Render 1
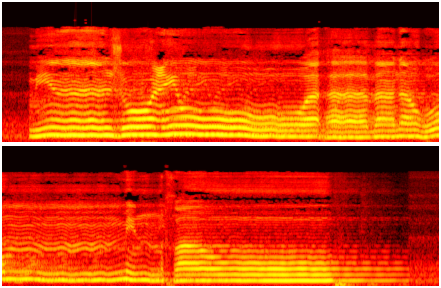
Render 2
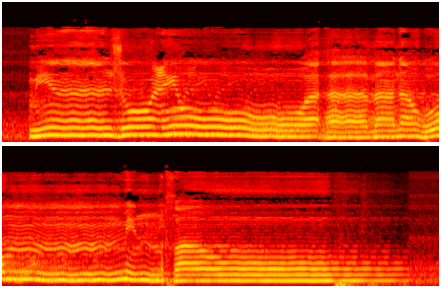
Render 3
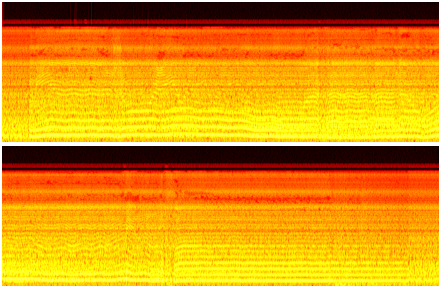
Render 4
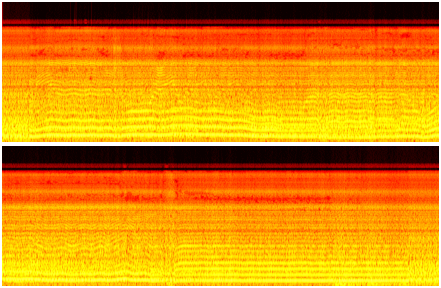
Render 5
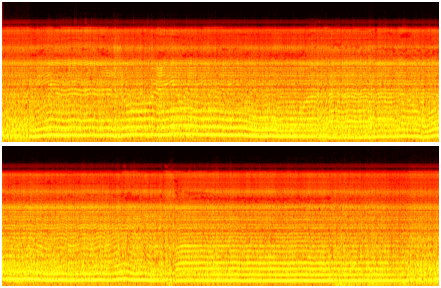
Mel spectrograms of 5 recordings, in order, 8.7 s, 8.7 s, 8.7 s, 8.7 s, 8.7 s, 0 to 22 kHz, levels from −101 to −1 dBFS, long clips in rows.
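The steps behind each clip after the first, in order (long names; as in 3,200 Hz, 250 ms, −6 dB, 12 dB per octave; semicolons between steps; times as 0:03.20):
downward compressor, threshold −27 dBFS, peak gain reduction 9 dB
compressor on every frequency bin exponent 0.2; level +7.5 dB
brickwall limiter −9.5 dBFS, peak gain reduction 7 dB; level +1 dB
saturating transformer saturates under 360 Hz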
